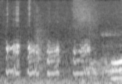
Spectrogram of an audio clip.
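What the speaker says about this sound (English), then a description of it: "But listen to the chicken." Silkie chicken clucking in rapid short bursts, fairly soft and close, with a continuous background hum.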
